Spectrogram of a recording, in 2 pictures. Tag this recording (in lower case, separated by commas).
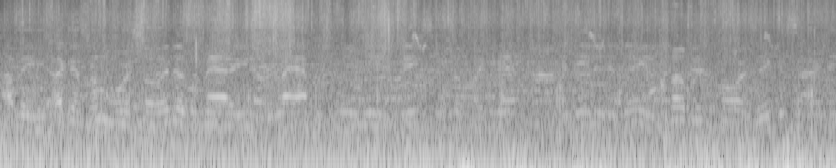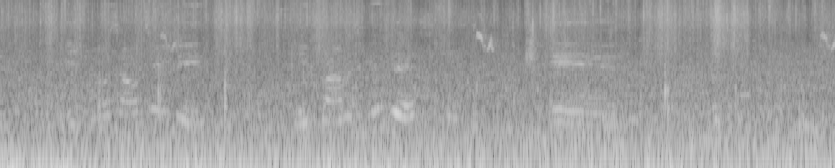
animal, bird, wild animals, bird vocalization, chirp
